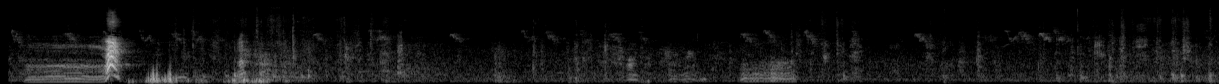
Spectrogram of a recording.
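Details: Two Siberian Husky puppies, Bella at four months and Hunter at eight months, at play, with Bella always loud. One sharp, harmonic-rich whine-yelp near the start, then soft scuffling, panting and scattered short grumbles.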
